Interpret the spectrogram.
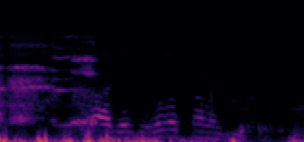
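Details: Rooster crowing: one drawn-out cock-a-doodle-doo that starts high and harsh, then slides lower and fades after about two and a half seconds, over heavy low rumbling background noise.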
